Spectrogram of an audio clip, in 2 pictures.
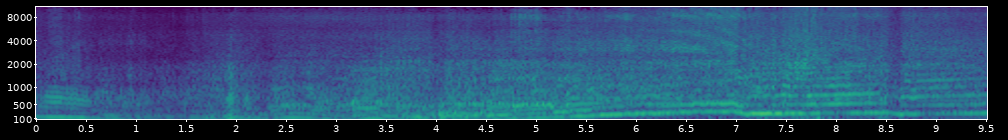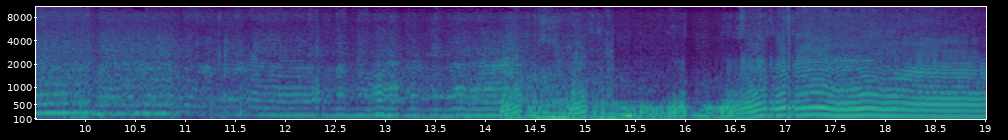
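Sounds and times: rally car engine accelerating: 0.0 - 19.0.

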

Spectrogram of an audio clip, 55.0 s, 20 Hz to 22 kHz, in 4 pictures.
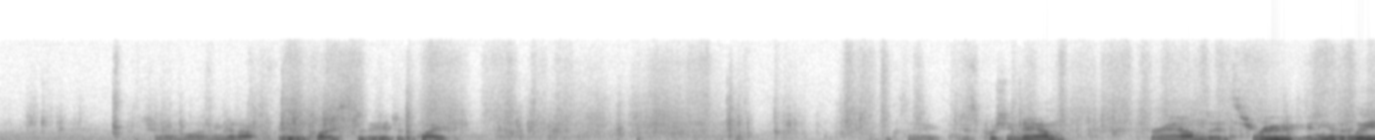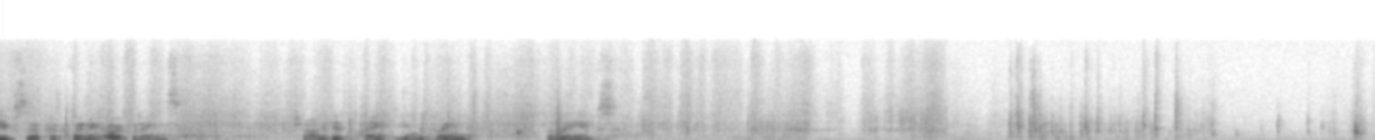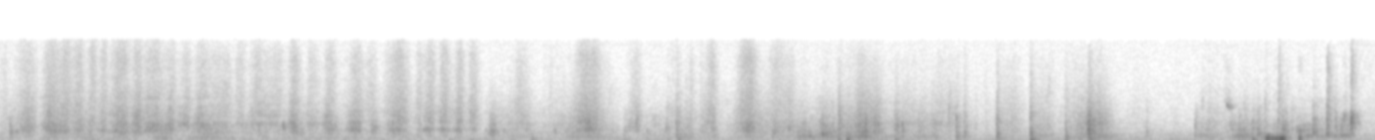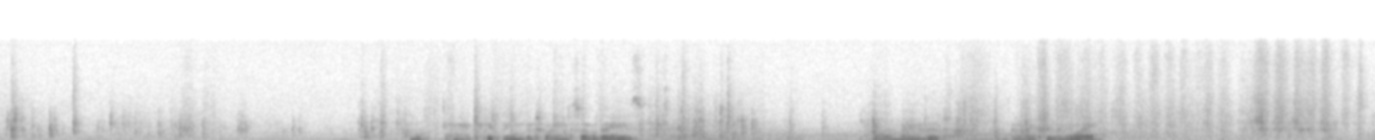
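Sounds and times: hand rubbing paper: 0.2 - 25.4, 27.2 - 43.8, 44.8 - 55.0
paper rustle: 1.6 - 26.1, 26.8 - 38.7, 39.4 - 49.3.

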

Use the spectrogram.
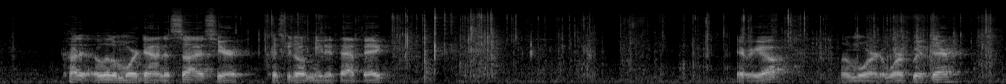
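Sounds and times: plastic bag crinkling: 2.2 - 10.0.

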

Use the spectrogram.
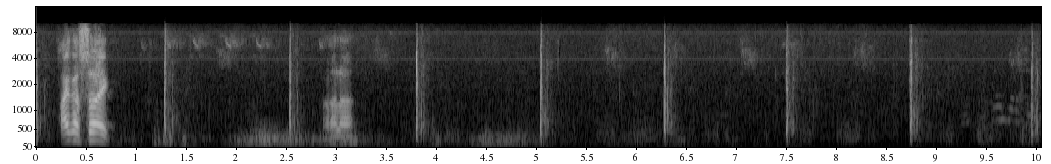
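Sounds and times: boots stamping on hard ground: 3.8 - 4.0, 5.0 - 10.0.

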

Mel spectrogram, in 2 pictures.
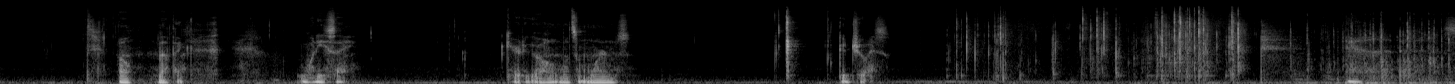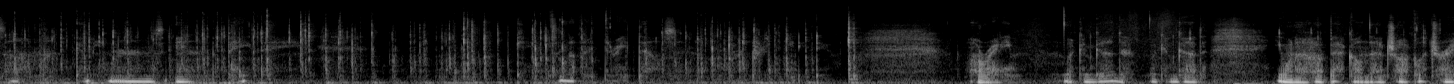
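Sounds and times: plastic candy packaging crinkling: 9.2 - 23.2.

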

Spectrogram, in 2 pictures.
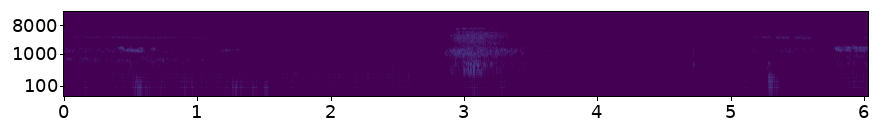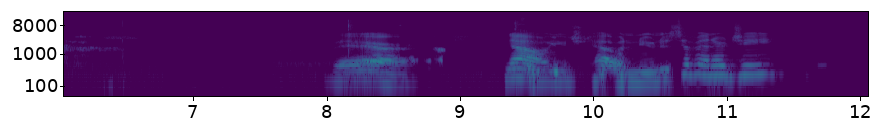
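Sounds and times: person breathing deeply: 0.0 - 1.6, 2.2 - 3.9.

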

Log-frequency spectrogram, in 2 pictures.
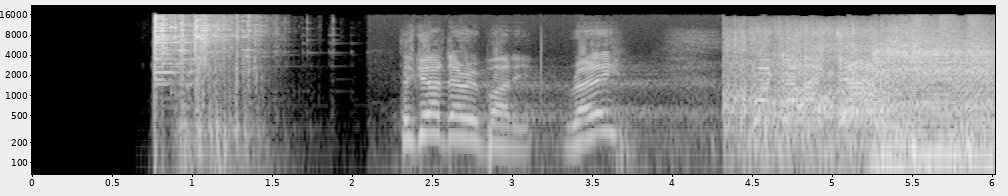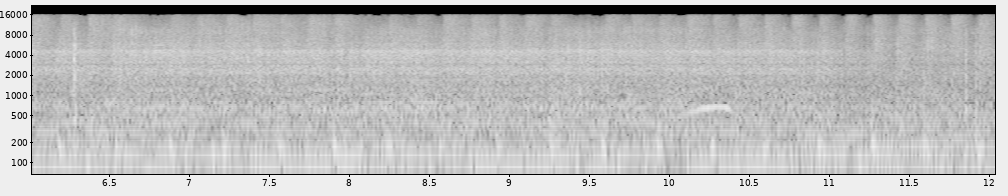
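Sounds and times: glass shattering: 0.8 - 2.0.

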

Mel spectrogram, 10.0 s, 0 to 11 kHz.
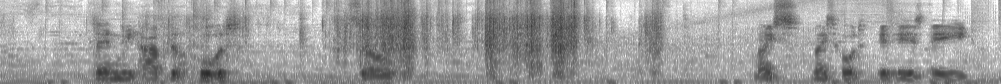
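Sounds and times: plastic bag crinkling: 1.4 - 2.6, 3.2 - 6.6.

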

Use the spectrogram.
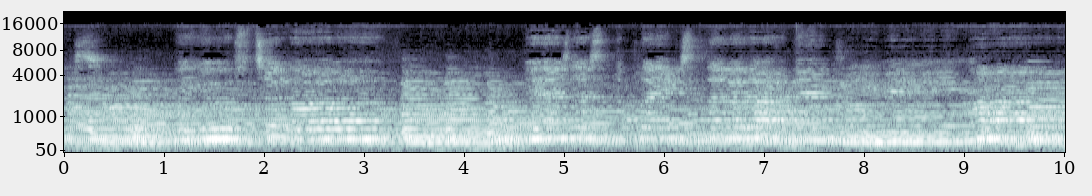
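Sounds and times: child singing sustained notes: 0.0 - 3.6, 4.5 - 10.0
instrumental accompaniment: 0.0 - 10.0.

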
